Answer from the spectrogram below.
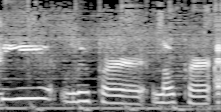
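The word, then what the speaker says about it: Cyndi Lauper: Cindy Lauper.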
